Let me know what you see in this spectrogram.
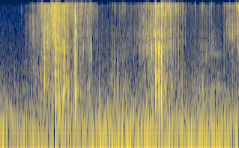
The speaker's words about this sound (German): Ich habe ja hier ein Brot liegen. Ja, ja. Wenn ich jetzt einfach auf das Brot drücke und das Brot ist schon mehrere Stunden alt, dann würde das jetzt noch knuspern. Ich weiß nicht, ob man das nachher hört, aber...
